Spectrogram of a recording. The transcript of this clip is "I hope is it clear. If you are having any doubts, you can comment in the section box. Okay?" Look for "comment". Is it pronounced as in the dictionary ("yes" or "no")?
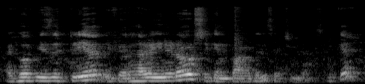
no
